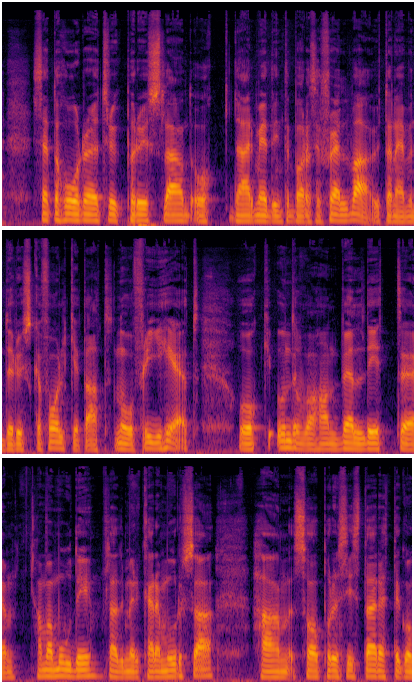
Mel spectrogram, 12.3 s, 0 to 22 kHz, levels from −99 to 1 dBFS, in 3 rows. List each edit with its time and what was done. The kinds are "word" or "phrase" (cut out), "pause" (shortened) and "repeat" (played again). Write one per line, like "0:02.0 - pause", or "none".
0:02.2 - word
0:03.0 - word
0:07.0 - phrase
